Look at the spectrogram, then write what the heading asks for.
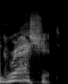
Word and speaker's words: Gratiot: Is that how you pronounce it? Yeah, Gratiot.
